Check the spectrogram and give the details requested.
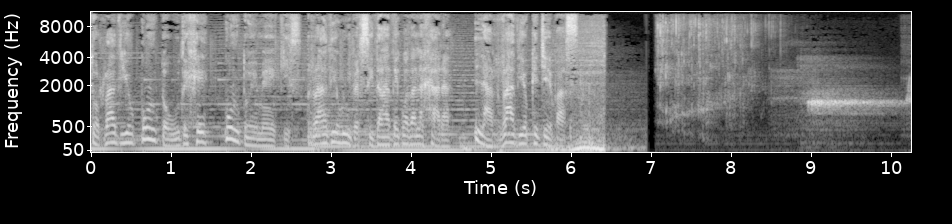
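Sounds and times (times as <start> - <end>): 
speech: 0.0 - 6.4
water trickling and splashing: 7.0 - 8.9.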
